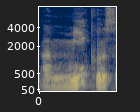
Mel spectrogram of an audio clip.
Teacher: The word in Latin is amicus with a long I and an accent on the middle syllable there.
